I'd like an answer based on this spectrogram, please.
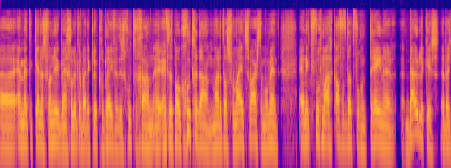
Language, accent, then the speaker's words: Dutch; Netherlands; We houden daar ook van als Nederlanders.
